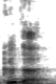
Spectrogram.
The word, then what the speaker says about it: Gouda: Is it pronounced Gouda? Gouda in Japanese. I always say Gouda. Yeah, I say Gouda usually too, but since it's an American audience, I was trying to say Gouda, which is the American pronunciation of it.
